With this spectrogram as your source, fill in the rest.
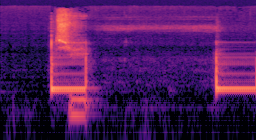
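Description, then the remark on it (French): Two loud, steady electronic telephone tones separated by a pause of over a second: a dialing-style beep, then a ringing tone, clear with no voices, as a call is placed to a landline phone. “Et peut-être peut essaye de l'appeler sur son téléphone fixe qu'elle doit avoir.”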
